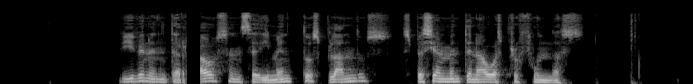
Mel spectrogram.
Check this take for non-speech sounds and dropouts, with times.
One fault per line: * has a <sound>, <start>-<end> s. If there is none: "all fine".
* has a dropout, 1.9-2.0 s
